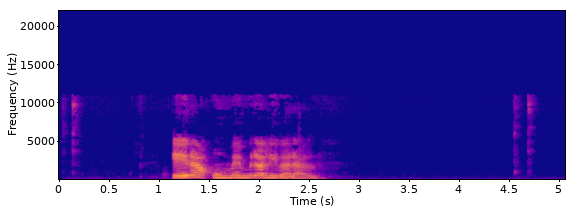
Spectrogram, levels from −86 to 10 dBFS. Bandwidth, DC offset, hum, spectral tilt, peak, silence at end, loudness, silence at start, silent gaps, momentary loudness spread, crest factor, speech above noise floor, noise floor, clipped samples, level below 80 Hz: 11.5 kHz; under 0.1%; none; -4.5 dB/octave; -4 dBFS; 2.45 s; -19 LUFS; 0.15 s; none; 14 LU; 20 dB; 56 dB; -75 dBFS; under 0.1%; -68 dBFS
